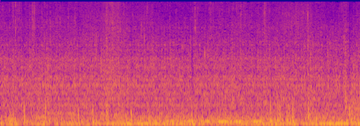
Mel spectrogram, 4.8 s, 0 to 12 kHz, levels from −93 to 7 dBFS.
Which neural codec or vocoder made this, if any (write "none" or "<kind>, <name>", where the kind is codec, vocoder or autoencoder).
none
